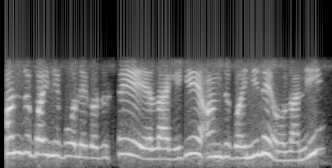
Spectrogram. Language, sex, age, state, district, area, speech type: Nepali, female, 30-45, West Bengal, Darjeeling, rural, conversation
